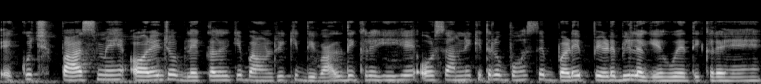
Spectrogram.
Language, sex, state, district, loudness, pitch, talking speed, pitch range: Hindi, female, Chhattisgarh, Sukma, -17 LUFS, 200 Hz, 230 wpm, 180-210 Hz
